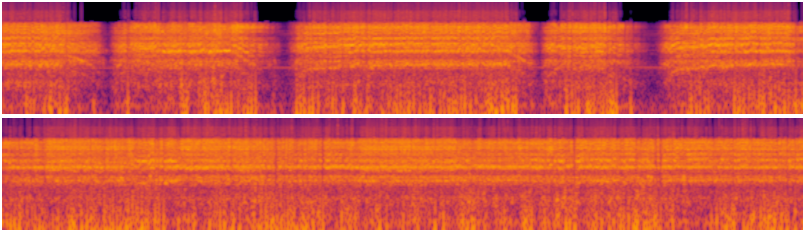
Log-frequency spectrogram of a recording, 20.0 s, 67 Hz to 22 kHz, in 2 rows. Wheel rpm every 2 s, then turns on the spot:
140, 140, 200, 140, 140, 210, 230, 220, 230, 230.
none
